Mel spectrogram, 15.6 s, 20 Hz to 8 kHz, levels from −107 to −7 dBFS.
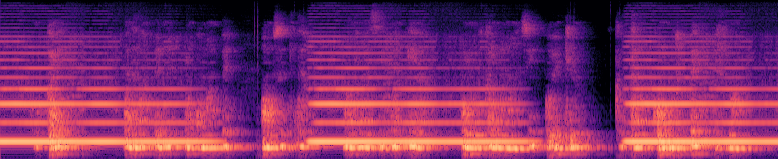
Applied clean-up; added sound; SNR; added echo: none; Wind instrument, woodwind instrument; -3 dB; reverberation time 1.3 s.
